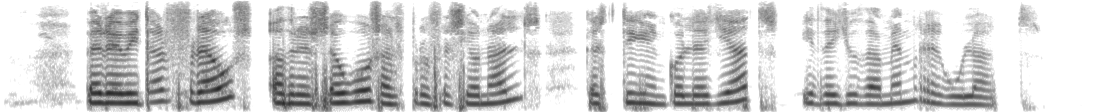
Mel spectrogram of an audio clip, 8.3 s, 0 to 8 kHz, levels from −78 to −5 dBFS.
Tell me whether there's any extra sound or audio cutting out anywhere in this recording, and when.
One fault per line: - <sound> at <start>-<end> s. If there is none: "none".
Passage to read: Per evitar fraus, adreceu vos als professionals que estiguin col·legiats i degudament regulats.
none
